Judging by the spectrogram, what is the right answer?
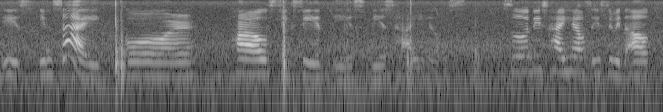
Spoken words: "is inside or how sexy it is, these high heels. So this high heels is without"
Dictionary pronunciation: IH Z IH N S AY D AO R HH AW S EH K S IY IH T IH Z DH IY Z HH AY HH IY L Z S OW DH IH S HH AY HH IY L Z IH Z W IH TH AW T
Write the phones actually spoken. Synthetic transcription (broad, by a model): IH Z IH N S AY D AO R HH AW S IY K S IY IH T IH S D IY S HH AY HH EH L S OW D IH S HH AY HH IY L S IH S W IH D AW T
